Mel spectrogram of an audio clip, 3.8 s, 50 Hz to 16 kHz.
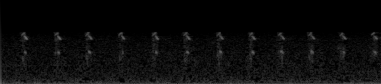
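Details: Booted eagle, Parc Natural dels Ports, 27 June 2021 at 09:06: a steady series of about twelve high, ringing notes, roughly three each second, evenly paced throughout, with faint low background noise.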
